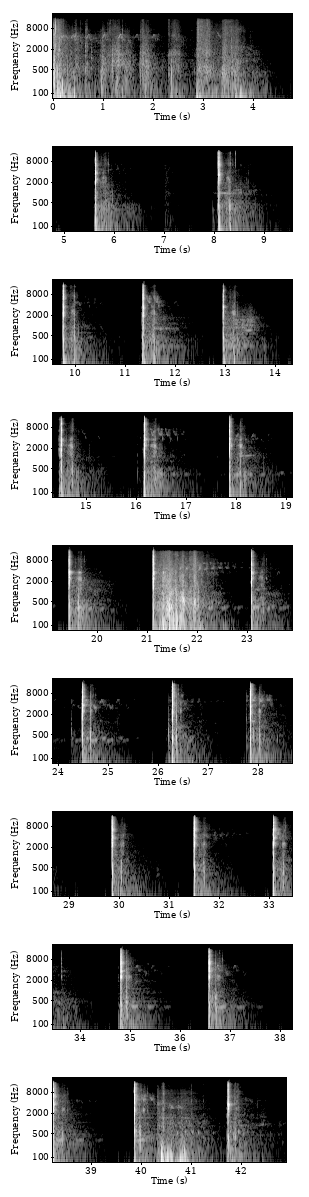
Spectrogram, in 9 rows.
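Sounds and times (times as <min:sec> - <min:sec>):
brief rustling scrape: 0:21.2 - 0:22.2.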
